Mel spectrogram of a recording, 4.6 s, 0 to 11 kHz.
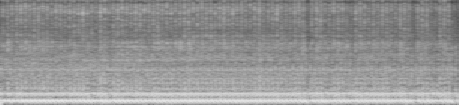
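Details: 2010 Polaris Ranger 800 XP EFI twin, code 652 5 PTO-side fuel injector open or shorted, duplicated on start: slightly lumpy, uneven idle; fault typically in harness epoxied to injector, requiring new injector.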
